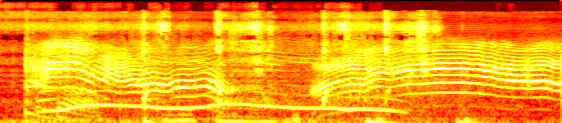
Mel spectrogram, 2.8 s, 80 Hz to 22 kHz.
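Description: A cat in The Sims 2 meows twice in long, drawn-out, wavering calls, close and clear, with soft game sound effects thumping underneath.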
